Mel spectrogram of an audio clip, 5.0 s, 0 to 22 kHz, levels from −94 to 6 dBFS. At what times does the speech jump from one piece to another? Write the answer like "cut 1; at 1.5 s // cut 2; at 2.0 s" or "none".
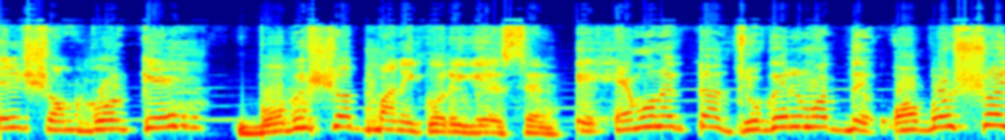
cut 1; at 2.9 s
